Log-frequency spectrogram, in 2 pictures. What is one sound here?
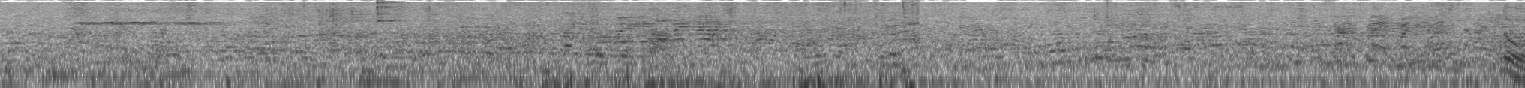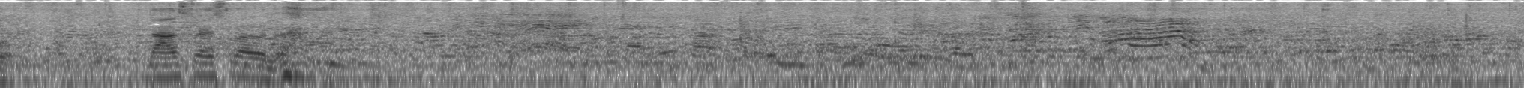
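A busy crowd murmurs and chatters all around in a large open market.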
